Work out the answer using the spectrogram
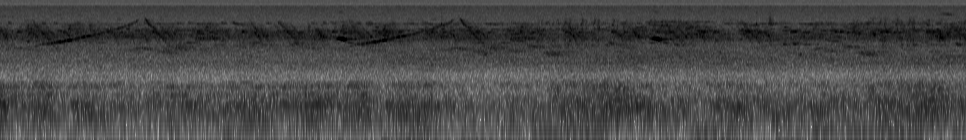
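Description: Faint woodland birdsong: a few short high chirps and two thin whistles that slide upward, about four seconds apart, over a steady low rumble of background noise.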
